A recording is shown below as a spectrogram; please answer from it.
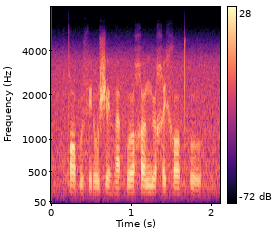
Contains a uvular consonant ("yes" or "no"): yes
